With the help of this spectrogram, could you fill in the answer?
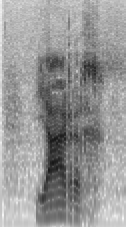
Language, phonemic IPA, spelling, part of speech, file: Dutch, /ˈjaːrəx/, jarig, adjective, Nl-jarig.ogg
- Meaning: having one's birthday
